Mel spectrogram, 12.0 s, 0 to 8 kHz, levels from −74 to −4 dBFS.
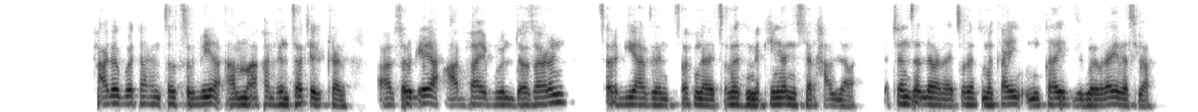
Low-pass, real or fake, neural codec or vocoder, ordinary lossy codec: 7.2 kHz; fake; codec, 24 kHz, 1.5 kbps, HILCodec; AAC, 48 kbps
